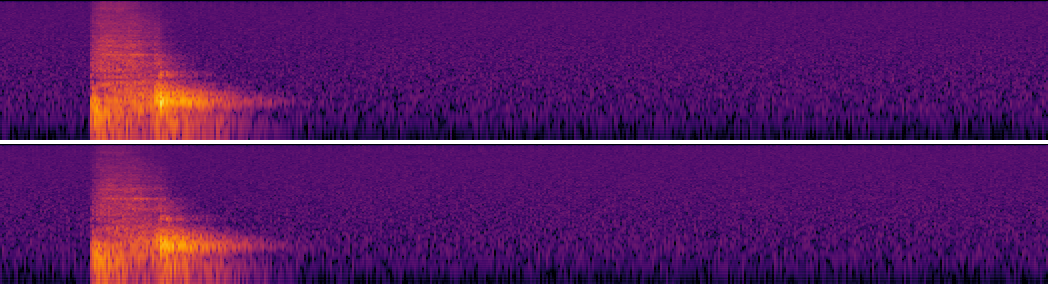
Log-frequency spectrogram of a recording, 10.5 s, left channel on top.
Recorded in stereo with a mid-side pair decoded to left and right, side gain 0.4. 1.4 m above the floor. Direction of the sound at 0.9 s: 70° left.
